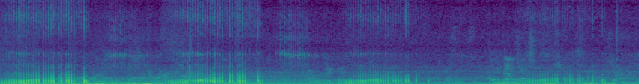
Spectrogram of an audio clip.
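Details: Cat asleep and snoring, a low rattling purr rising and falling with each breath about every three seconds; a thin steady tone enters midway, and faint voices sit in the background.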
